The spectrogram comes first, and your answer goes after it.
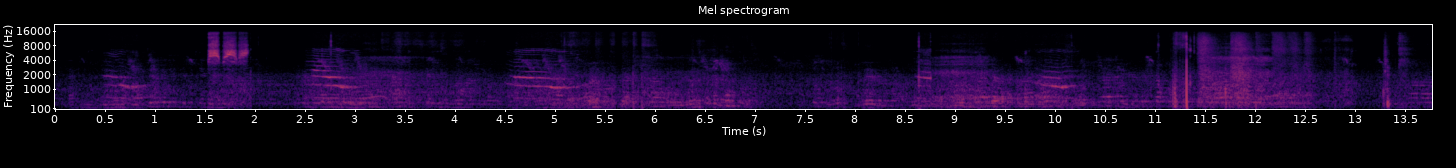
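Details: A cat meowing in several short, high, bright meows spread through the recording, some rising then falling, with people talking softly in the background between the calls.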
